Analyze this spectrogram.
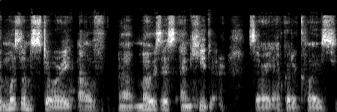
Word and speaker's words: Khidr: The Islamic story of Moses and Khidr, and that's spelled like Kadir, and I'm going to try and say Khidr because that's closer.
